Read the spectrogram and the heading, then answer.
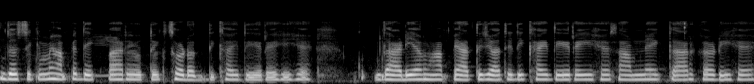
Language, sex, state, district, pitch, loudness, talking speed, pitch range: Hindi, female, Uttar Pradesh, Hamirpur, 225 Hz, -18 LUFS, 225 wpm, 220-230 Hz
